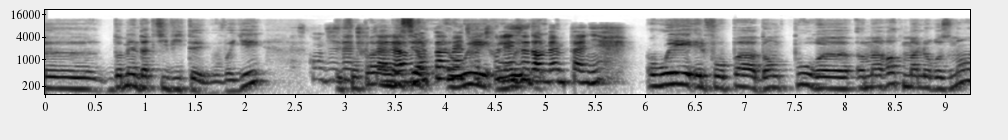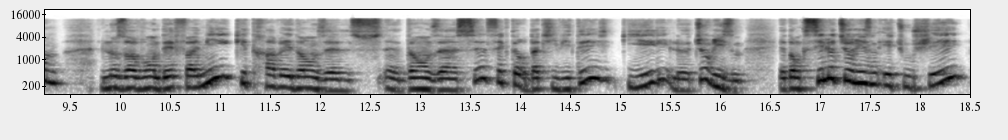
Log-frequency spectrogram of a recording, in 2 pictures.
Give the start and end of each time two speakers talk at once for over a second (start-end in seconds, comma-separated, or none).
2.9-4.8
